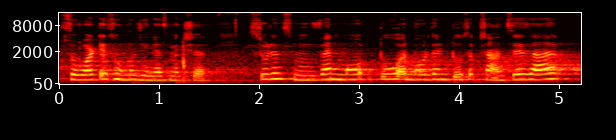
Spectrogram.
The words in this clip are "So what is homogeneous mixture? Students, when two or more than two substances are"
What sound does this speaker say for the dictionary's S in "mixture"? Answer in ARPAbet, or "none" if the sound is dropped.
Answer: none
